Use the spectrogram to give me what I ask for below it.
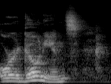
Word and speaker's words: Oregonian: So, being as Kate Brown is really the source of several issues that are very important to all Oregonians, and yes, that's how you pronounce it. Oregonian.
